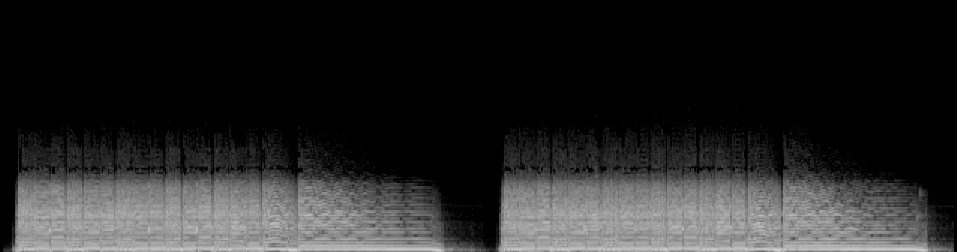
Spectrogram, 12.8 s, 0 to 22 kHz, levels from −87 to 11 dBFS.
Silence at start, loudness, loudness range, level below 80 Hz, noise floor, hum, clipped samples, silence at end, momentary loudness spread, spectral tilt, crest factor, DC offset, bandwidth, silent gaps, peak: 0.2 s; -12 LUFS; 3 LU; -56 dBFS; -48 dBFS; none; under 0.1%; 0.25 s; 3 LU; -4 dB/octave; 12 dB; under 0.1%; 7.2 kHz; none; -2 dBFS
